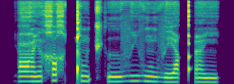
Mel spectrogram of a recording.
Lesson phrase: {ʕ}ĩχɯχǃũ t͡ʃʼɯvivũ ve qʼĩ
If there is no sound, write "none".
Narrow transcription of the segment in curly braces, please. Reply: ʕ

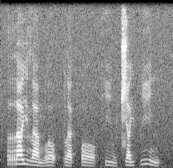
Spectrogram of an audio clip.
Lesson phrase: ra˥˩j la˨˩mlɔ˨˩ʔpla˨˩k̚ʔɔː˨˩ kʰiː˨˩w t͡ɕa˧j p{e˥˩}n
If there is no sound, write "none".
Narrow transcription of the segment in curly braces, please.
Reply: i˥˩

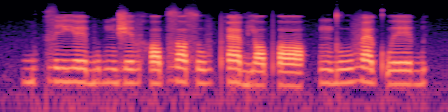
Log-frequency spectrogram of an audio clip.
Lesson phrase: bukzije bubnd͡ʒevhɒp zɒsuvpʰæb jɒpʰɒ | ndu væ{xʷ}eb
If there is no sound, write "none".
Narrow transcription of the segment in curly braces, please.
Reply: kʷʼ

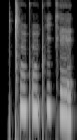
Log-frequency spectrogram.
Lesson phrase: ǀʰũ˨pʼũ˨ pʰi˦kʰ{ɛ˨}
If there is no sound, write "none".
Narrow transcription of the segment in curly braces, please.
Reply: e˨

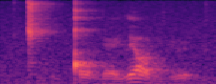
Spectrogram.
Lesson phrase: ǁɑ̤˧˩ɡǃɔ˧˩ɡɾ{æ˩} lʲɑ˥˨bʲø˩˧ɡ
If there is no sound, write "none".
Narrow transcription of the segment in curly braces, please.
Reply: ɛ˩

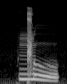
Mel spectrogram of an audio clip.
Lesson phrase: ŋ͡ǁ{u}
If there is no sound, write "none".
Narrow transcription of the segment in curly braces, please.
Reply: u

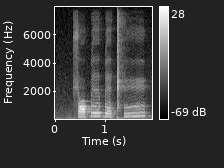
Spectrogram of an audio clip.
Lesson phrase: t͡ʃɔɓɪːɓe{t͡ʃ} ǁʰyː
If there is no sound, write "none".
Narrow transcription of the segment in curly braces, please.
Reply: none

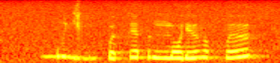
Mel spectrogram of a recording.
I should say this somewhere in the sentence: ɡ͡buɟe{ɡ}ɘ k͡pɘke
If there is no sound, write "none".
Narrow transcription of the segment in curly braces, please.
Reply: ɡ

